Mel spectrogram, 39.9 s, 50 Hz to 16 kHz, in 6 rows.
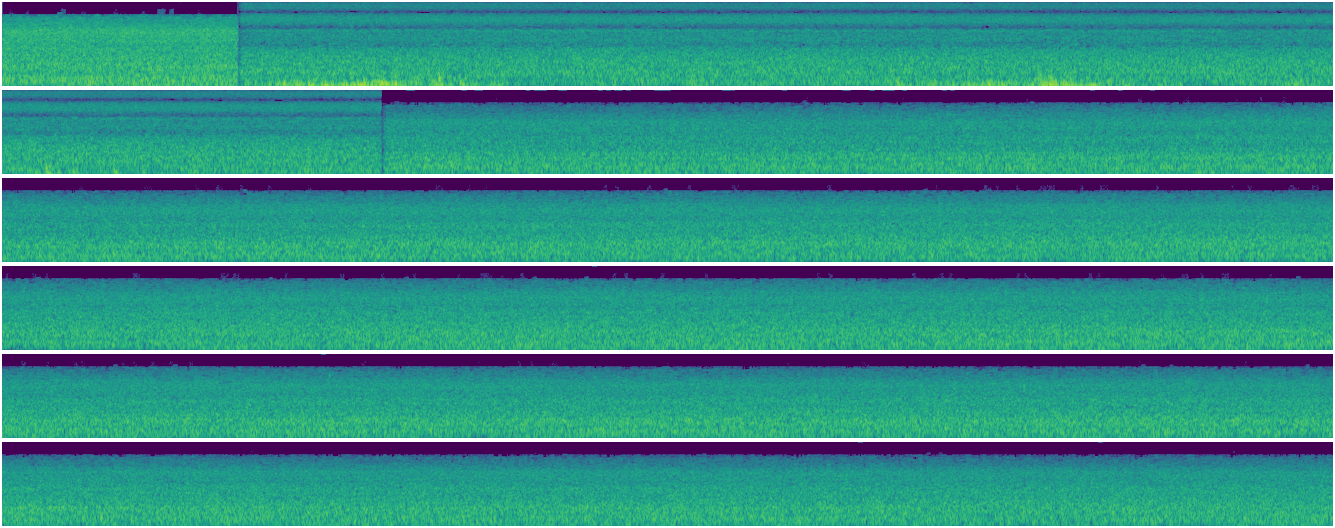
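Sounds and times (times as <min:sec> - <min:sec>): stream rushing below waterfall: 0:00.0 - 0:39.9.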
